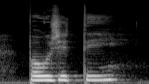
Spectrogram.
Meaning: 1. used 2. used (that has or have previously been owned by someone else)
- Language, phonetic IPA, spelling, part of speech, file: Czech, [ˈpou̯ʒɪtiː], použitý, adjective, Cs-použitý.ogg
